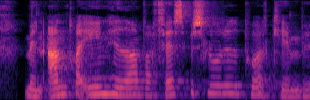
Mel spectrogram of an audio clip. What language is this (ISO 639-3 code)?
dan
